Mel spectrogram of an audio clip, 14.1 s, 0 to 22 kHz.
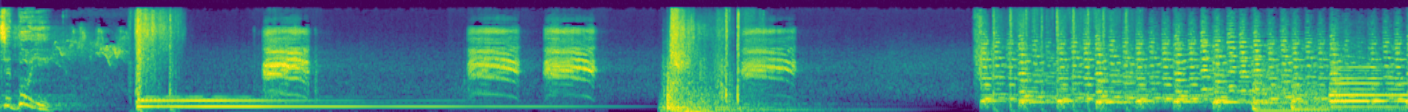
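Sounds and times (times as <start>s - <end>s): harsh caw-like calls: 2.6s - 3.3s, 4.6s - 6.1s, 7.4s - 8.1s
loud sudden thud: 6.6s - 7.4s.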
